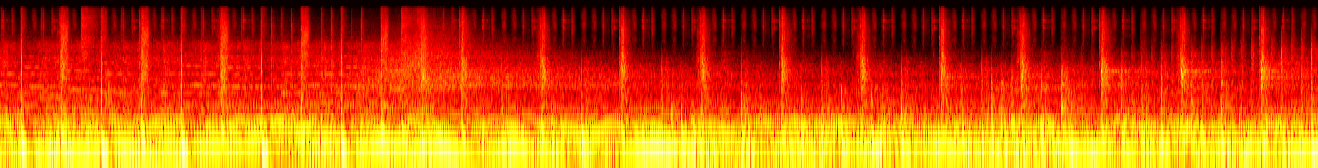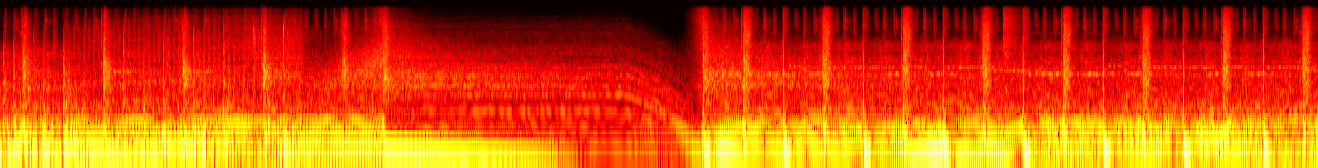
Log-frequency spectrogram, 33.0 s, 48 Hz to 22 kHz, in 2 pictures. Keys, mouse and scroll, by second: 0.2-1.3 drag, 1.3-2.3 middle drag, 2.3 scroll down 1, 2.6 middle click, 3.3 KP_1, 3.5-3.9 scroll up 2, 3.9-5.8 shift+middle drag, 5.8-7.1 drag, 7.5 scroll down 1, 7.7 middle click, 8.0-9.2 right drag, 9.2 scroll up 2, 9.4-11.1 drag, 11.1 n, 11.5 click, 12.3 Tab, 12.5 middle click, 12.9 Tab, 13.2 click, 13.5 scroll down 1, 13.7 middle click, 14.1-14.6 scroll up 1, 14.6-16.8 drag, 17.2-18.2 drag, 18.2 scroll down 2, 18.3-19.6 middle drag, 20.1 KP_1, 20.5 scroll down 3, 21.0 middle click, 21.4 KP_1, 21.9 shift+middle click, 22.5 scroll up 2, 22.7 click, 23.2 n, 23.7 shift+middle click, 24.1-25.5 scroll up 1, 25.5 click, 25.8 scroll down 1, 26.1 middle click, 26.3 scroll up 1, 26.7-30.0 drag, 30.0-31.0 middle drag, 31.0-32.9 drag.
